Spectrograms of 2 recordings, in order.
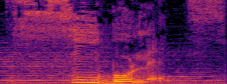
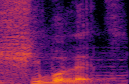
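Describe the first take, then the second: First: The word begins with an 's' sound. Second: The word begins with a 'sh' sound. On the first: The speaker calls it wrong. "He didn't say it properly" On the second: The speaker calls it right. "say shibboleth"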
